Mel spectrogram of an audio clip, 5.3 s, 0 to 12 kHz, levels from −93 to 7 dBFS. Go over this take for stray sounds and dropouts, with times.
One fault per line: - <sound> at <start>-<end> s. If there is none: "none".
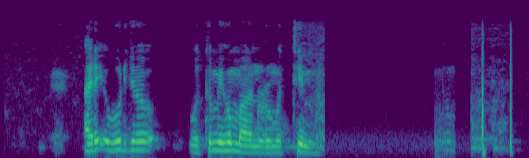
- laugh at 4.3-4.6 s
